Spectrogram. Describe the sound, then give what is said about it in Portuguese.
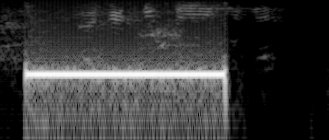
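Telephone tone after a dropped call: a single steady mid-pitched tone that sounds alone and loud for about a second, then cuts off abruptly into near silence. “caiu a ligação”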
